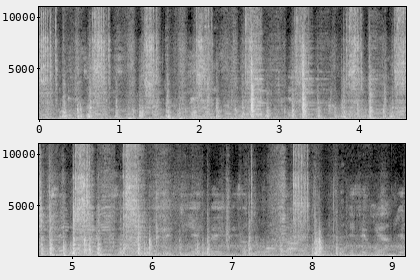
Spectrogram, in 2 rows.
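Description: A ratchet tightens a 19 mm bolt on a Nissan Qashqai anti-roll bar while a 17 mm spanner holds it, giving rapid repeated clicking bursts close up over a low background.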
